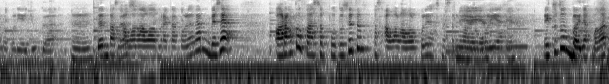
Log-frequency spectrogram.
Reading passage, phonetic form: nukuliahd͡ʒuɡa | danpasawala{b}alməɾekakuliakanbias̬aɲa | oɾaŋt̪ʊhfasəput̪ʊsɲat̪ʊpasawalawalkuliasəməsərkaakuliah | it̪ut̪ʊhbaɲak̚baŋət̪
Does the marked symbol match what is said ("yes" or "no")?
no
